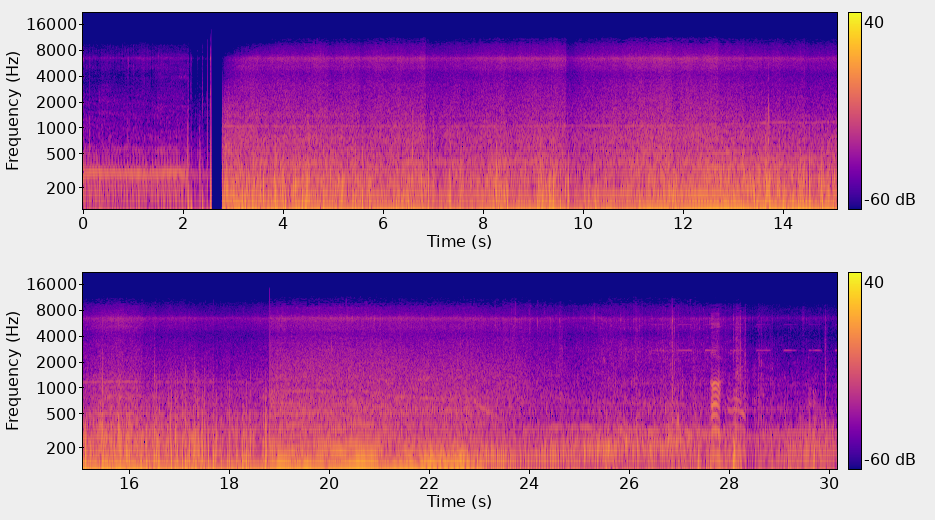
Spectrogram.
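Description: Small outboard motor driving an inflatable boat at speed: a steady low drone with wind and water spray noise. It starts abruptly after a short gap, shifts in pitch about nineteen seconds in, and drops away about twenty-three seconds in as the boat slows.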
